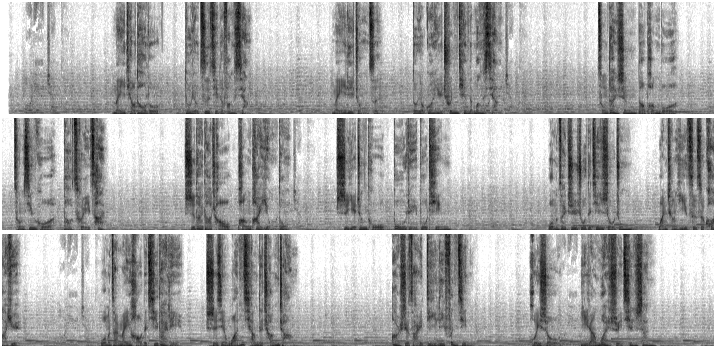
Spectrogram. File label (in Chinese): 男 宣传 大气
